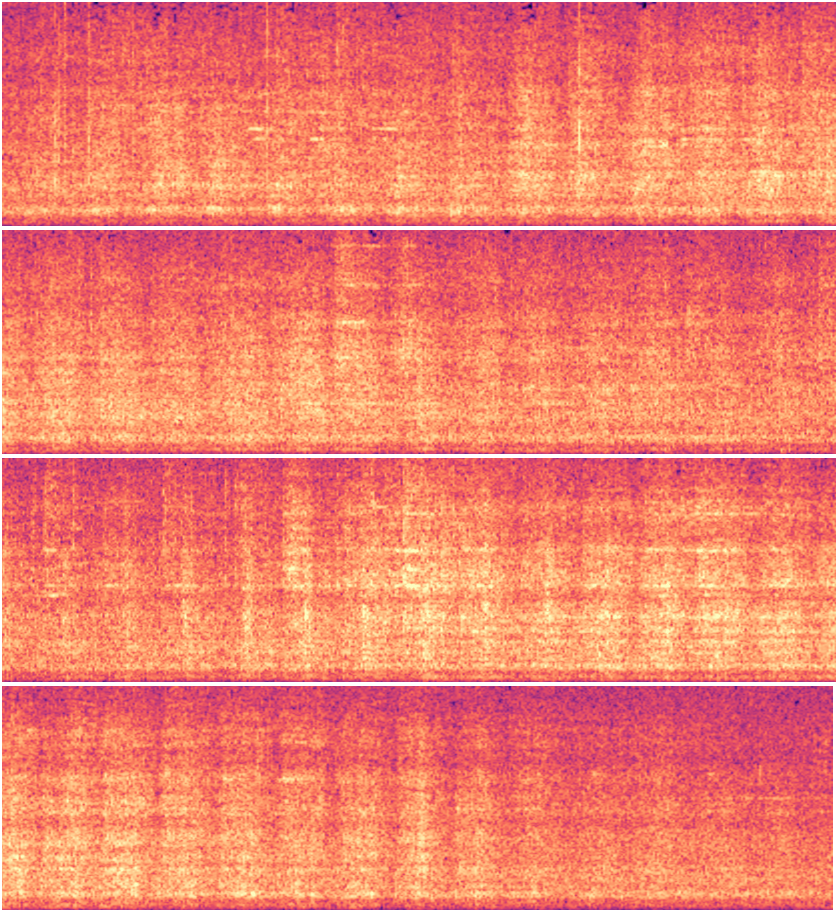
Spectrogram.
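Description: Continuous welded rail train rolling past: a steady rumble of the rail-laden cars with a rapid, rhythmic clickety-clack of the wheels, loudest past the middle.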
